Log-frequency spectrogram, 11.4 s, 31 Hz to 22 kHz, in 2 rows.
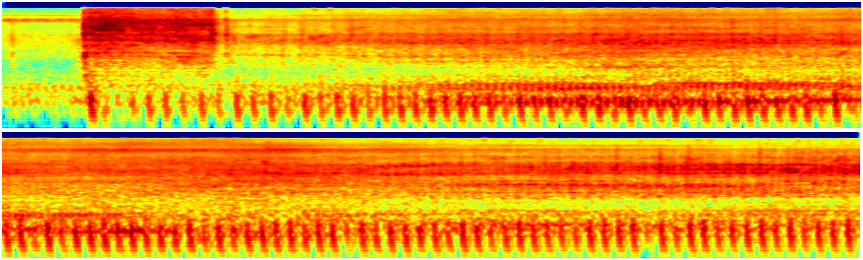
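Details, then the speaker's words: Honda TMX155 motorcycle that the owner says knocks when cold but quiets once warm, on a cold start: a quick, uneven thumping tick at about 3.5 beats per second with rough rotation and vibration. Bent crankshaft with worn crank bearings. "kakaiba yung tunog nito mga kaabo kakaiba yung andar niya yung ingay ng makina kakaiba oh parang may ma-i na umiikot sa loob"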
